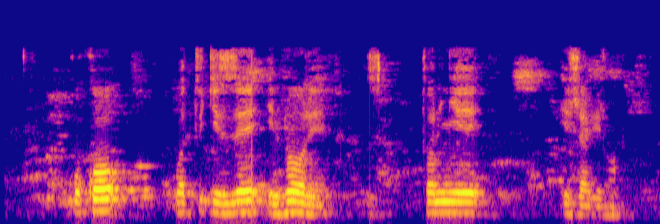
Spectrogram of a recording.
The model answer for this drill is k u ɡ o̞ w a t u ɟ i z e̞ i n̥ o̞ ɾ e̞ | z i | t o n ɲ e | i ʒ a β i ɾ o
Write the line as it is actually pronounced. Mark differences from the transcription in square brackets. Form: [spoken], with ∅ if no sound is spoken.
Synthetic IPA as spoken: k u [k] o̞ w a t u ɟ i z e̞ i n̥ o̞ ɾ e̞ | z i | t o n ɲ e | i ʒ a β i ɾ o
